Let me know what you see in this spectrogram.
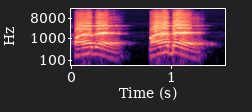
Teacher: কফ বা জবর কব, কব, কফ বাকে ধরেছে, বা কিসের হরফ? কলকলা হরফ। প্রতিধ্বনি আওয়াজ দিয়ে পড়তে হবে।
